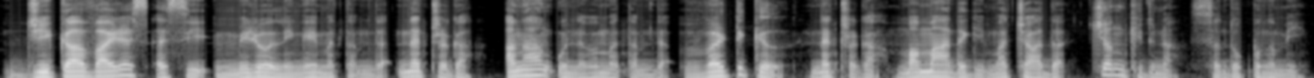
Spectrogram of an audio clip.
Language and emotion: Manipuri, neutral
